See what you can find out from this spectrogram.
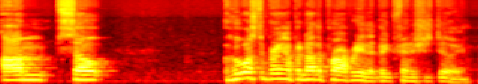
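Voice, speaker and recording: A man's voice: a little high, animated, normal speed. A man moderating a casual panel chat, talking conversationally as an enthusiastic fan.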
